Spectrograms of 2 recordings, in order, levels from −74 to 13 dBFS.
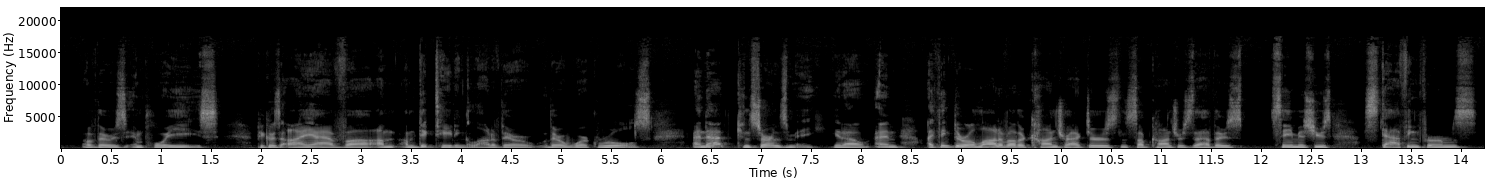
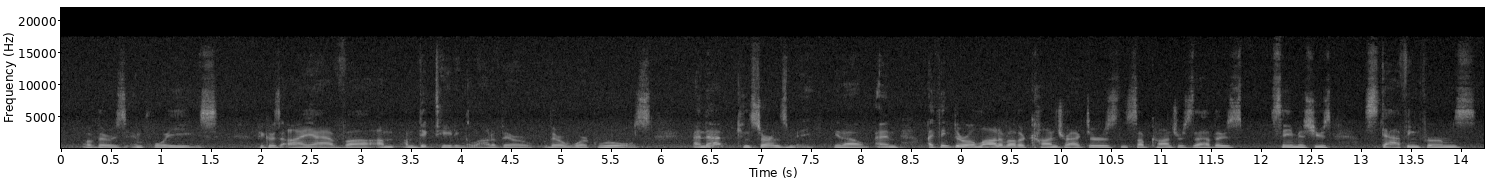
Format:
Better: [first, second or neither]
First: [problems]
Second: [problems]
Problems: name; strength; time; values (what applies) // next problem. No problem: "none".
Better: first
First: none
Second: hiss; noticeable; throughout; 15 dB below the speech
